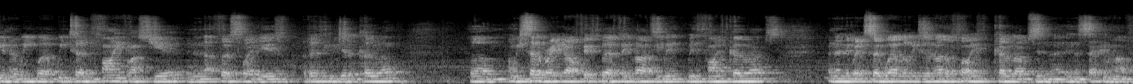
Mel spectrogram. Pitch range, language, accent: 125-140 Hz, English, British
